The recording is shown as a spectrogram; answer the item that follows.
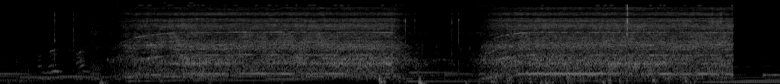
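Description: A vacuum cleaner cleans a home living area, its motor whining in two long loud runs that stop briefly in between, with clattering and handling knocks at the starts and a quiet stretch at the end.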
